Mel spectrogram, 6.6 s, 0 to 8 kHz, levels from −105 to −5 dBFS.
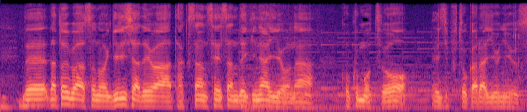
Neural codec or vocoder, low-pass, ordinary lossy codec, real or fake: none; 7.2 kHz; none; real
